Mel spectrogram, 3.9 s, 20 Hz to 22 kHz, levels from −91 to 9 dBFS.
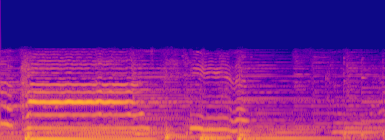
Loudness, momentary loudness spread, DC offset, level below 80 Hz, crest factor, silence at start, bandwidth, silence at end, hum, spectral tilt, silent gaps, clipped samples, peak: -16 LUFS; 17 LU; under 0.1%; -24 dBFS; 14 dB; 0 s; 5.2 kHz; 0 s; none; -11.5 dB/octave; none; under 0.1%; -2 dBFS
